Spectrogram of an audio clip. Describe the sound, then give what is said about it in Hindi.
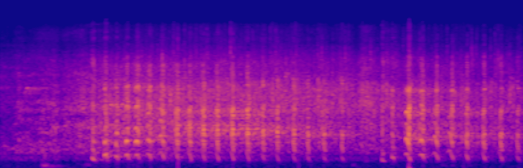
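An audience breaks into steady applause, many hands clapping in a brisk, even rhythm that builds within the first second and holds at a lively level, with no one speaking over it. “जो तालियां बजा रहे वो खुश है बहुत।”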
